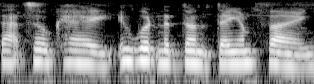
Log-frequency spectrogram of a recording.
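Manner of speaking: hushed whispered speech. A tabletop player voices her character answering another character, whispering. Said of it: "She'll whisper back".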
